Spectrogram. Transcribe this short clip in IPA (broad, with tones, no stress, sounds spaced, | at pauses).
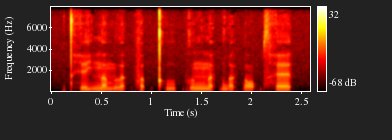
t̪ʰ e˨˥ j n̪ ɐ˨ m l ɐ˨˥ k̚ f ɐ˨ p̚ kʰ uː˨ p̚ k ʊ˥ ŋ n̪ ɐ˧ t̚ o˨ w ɐ˧ k̚ l ɔː˨ p̚ t͡sʰ ɛː˥ t̚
